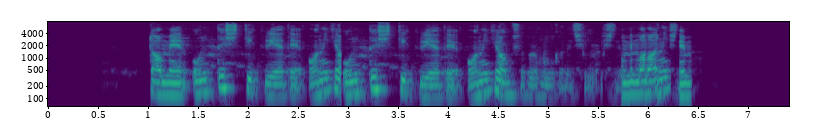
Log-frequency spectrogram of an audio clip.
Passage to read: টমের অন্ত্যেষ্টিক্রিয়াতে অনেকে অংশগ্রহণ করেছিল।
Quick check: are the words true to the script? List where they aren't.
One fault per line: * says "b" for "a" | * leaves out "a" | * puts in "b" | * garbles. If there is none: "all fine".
* puts in "অন্ত্যেষ্টিক্রিয়াতে অনেকে"
* garbles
